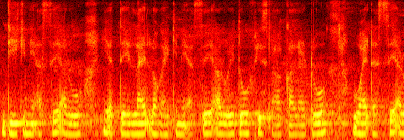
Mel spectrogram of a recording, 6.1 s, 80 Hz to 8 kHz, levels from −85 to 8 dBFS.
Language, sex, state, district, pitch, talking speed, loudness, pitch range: Nagamese, female, Nagaland, Dimapur, 170 Hz, 170 wpm, -15 LUFS, 165-175 Hz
